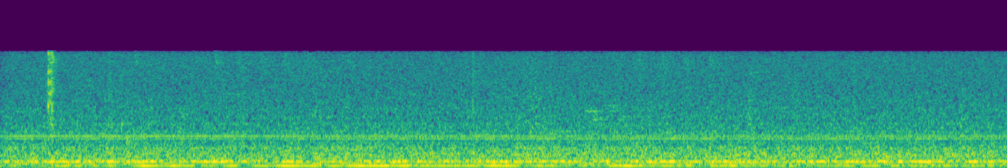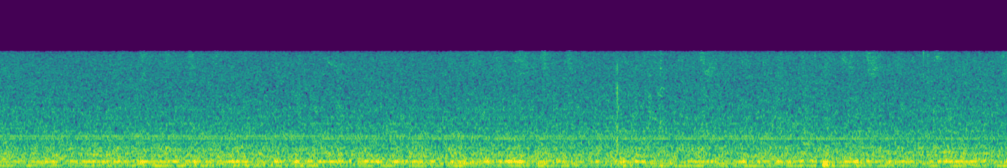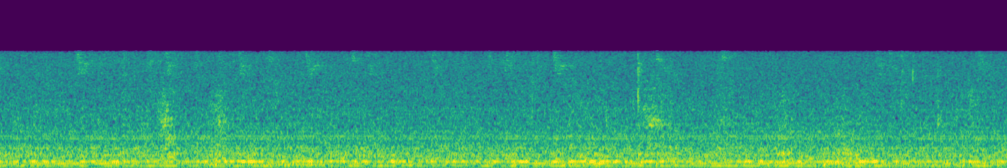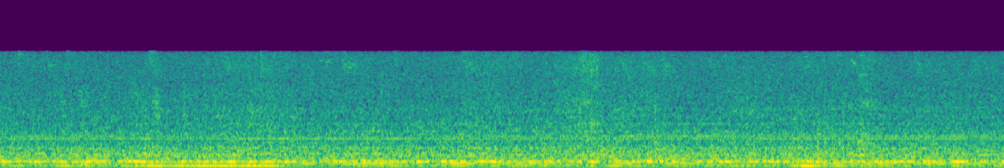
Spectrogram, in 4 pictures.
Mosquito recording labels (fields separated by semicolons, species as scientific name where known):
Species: no mosquito; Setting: insect culture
